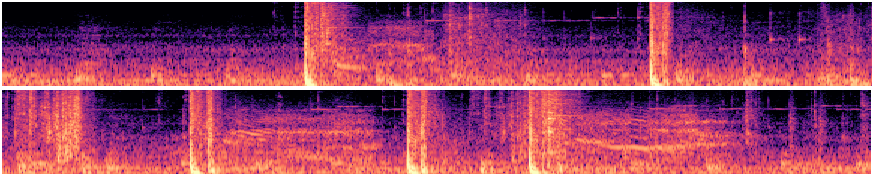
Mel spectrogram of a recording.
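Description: Gunshots ring out in sharp single cracks.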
